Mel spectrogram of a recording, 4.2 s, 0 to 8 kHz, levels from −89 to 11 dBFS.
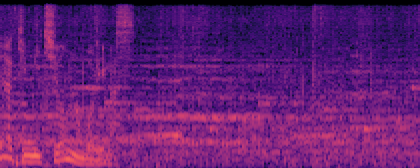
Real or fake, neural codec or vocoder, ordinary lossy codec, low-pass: fake; vocoder, 22.05 kHz, 80 mel bands, Vocos; none; 7.2 kHz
